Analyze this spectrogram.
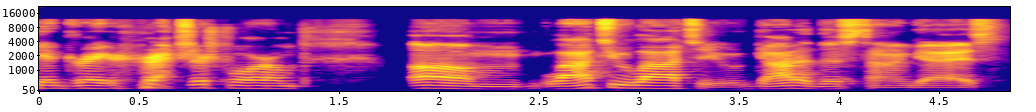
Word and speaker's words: Latu: You pronounce it pretty well. Say it for me. Latu. That guy. I think he's going to be a great rusher for him. Latu.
